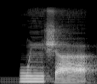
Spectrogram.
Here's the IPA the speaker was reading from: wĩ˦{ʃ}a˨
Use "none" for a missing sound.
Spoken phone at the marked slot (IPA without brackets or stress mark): ʃ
